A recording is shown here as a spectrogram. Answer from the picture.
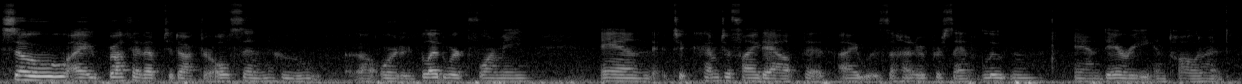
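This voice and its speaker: A woman talks at a fairly slow pace. Room echo is audible around her voice. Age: 80s+. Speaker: patient. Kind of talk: testimony. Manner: halting.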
